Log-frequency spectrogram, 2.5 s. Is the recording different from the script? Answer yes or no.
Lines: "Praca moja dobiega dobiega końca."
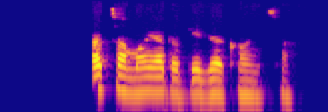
yes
